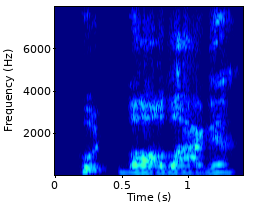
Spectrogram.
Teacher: It's the football team because it's et on the end. T not being pronounced.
